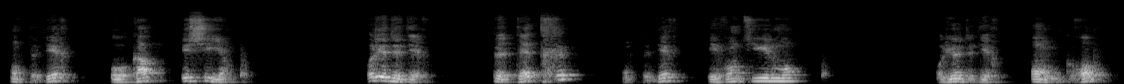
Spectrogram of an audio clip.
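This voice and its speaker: Male lesson host, unhurried and methodical, dark mellow voice recorded in a reverberant room. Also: medium pitch. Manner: measured, listing phrase pairs one after another. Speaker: French teacher, channel host. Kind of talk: slow scripted language lesson.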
